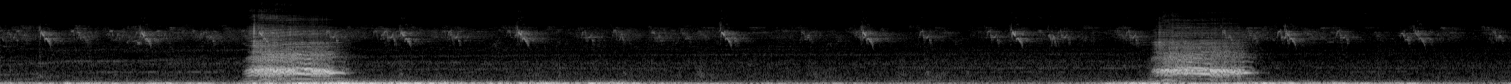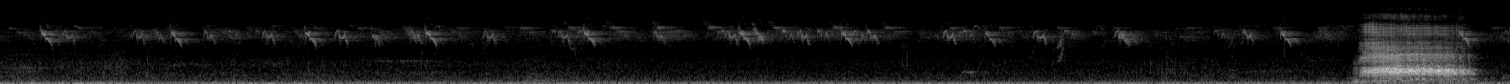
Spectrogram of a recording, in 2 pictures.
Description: egymagában, wallisi feketeorrú juh; debreceni zoo 2019

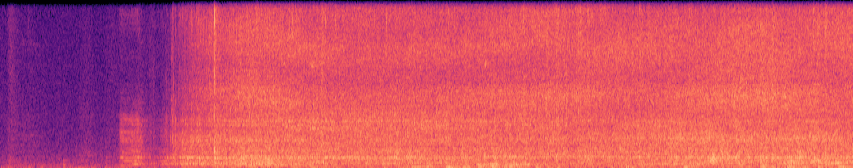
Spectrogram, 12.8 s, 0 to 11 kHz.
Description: egyszer megáll, később kisiklik, modellvasút h0; perkupa

